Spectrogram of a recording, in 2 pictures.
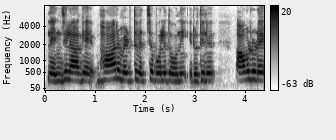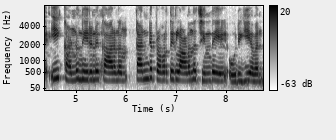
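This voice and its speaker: A woman's voice: fairly high pitch, fairly even intonation, measured pace, darkish tone. A woman with a Malayali accent reading her own romance novel aloud, narrating and speaking every character's lines herself. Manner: reads narration and voices all the characters' dialogue herself. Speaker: narrator and author. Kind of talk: audio novel narration with voiced dialogue.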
